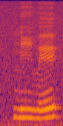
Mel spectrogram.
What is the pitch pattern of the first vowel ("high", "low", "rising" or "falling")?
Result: low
